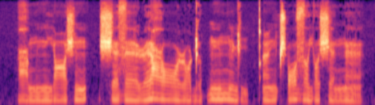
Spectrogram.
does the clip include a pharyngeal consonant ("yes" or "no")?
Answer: yes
